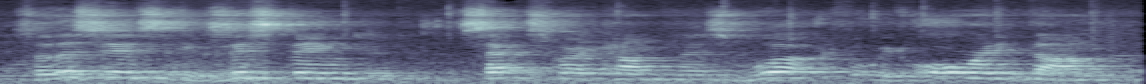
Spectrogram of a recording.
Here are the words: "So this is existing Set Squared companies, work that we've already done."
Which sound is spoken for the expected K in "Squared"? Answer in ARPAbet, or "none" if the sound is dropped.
none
